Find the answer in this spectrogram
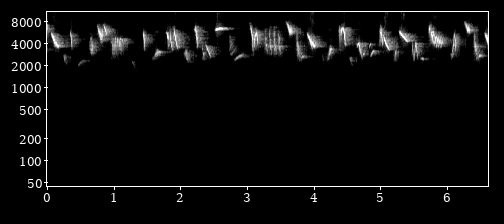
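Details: Canary singing for use in training songbirds, pouring out a busy stream of buzzy trills and short chirps at high pitch, a brief pause near the start, then steady varied phrases with a few clear whistles.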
